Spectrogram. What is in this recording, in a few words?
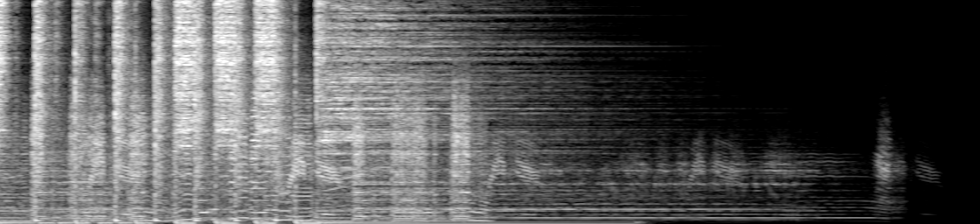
bikers blues stinger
